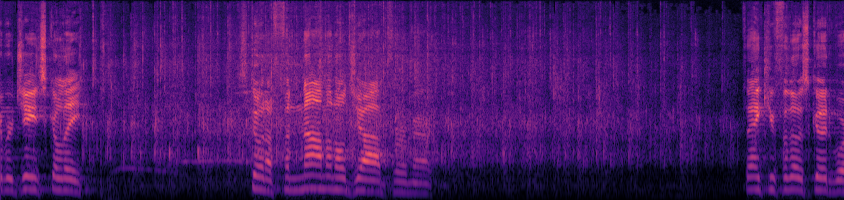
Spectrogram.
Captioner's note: applause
